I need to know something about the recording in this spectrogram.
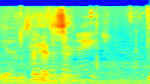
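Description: Men's voices in soft conversation during the first second, trailing off into a quieter lull near the end.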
